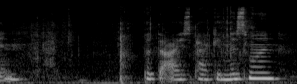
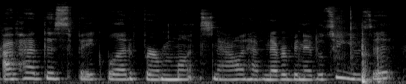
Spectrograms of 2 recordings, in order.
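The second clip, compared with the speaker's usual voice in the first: ordinary talk, nothing marked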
